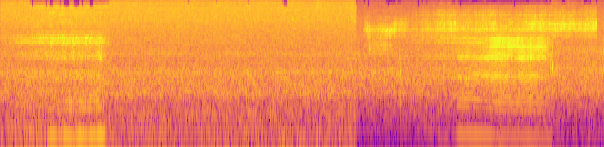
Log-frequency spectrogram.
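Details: Female Newfoundland dog sleeping in a strange position after a long weekend of yard work: two long, rumbling snores with a quiet pause between, faint room hiss; ordinary snoring.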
